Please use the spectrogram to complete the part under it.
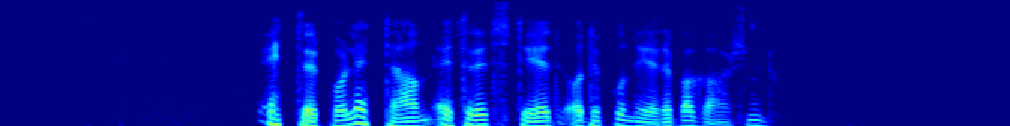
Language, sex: Norwegian, male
